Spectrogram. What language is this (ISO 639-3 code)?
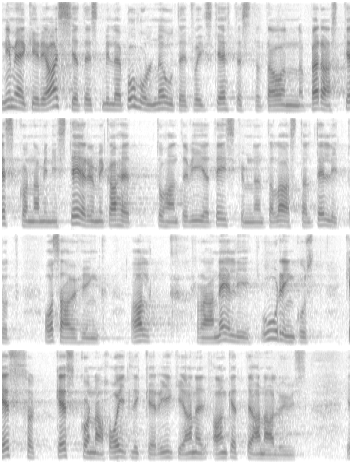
est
